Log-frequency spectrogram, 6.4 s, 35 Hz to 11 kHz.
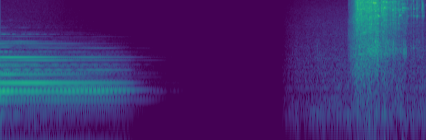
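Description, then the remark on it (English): A sustained humming tone fades into silence, then a mirror leaning against a counter is bumped into and falls to the floor, shattering in a loud, bright crash of breaking glass that rings out briefly. “I smacked into it. It smacked onto the floor and... 7 years bad luck, is it?”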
